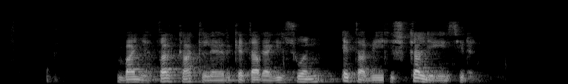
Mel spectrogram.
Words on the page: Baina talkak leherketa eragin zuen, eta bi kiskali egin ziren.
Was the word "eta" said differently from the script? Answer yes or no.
no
